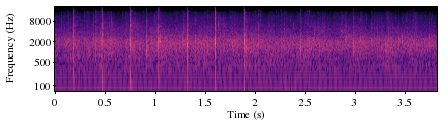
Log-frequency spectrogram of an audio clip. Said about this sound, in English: We also welcome those that are streaming with us for the first time today. May we applaud our first-time guest.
